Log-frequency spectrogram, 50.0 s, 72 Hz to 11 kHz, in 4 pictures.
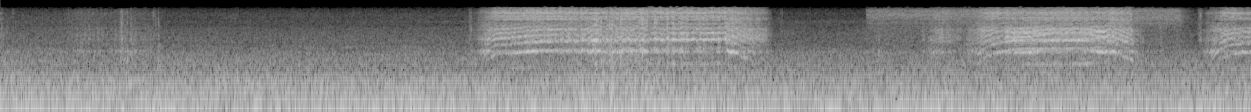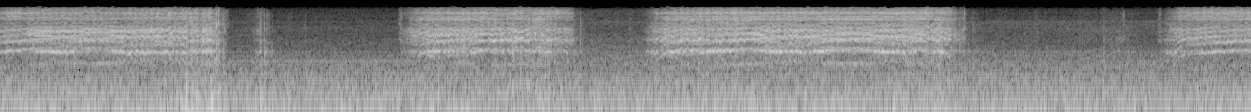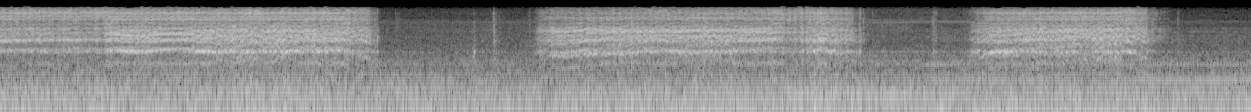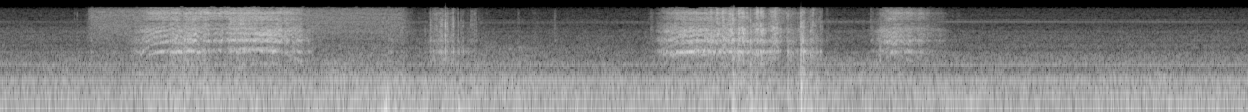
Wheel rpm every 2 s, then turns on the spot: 10, 0, 70, 120, 20, 80, 130, 60, 80, 70, 150, 20, 120, 160, 60, 100, 130, 70, 30, 70, 50, 0, 70, 10, 0.
0-2 28-30 36-38 40-42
